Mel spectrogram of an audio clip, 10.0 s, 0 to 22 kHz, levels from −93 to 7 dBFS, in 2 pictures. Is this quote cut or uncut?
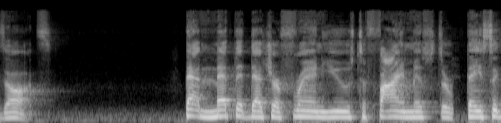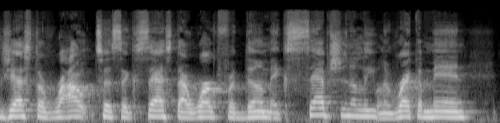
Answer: cut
